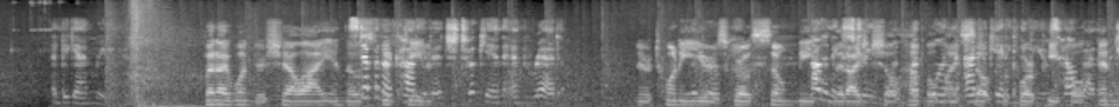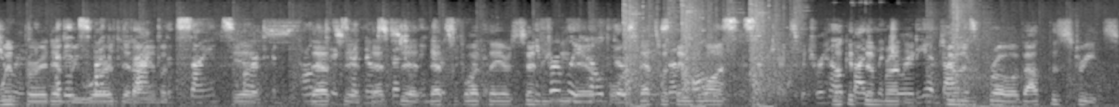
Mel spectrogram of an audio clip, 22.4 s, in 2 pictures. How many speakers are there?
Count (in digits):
2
